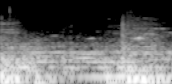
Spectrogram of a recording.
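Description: A steady low drone from the film's soundtrack, with a few faint mechanical clicks and knocks over it.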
